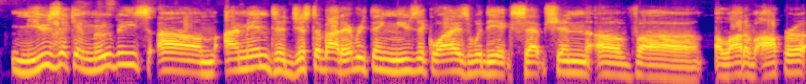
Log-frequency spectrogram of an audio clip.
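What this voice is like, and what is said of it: Speaks with a slight drawl. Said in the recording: “if you can't tell from the way I talk and that little drawl”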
